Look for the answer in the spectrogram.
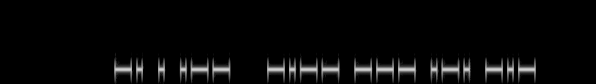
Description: Morse code, heard as a keyed tone, about 22 wpm, 700 Hz. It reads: NEW YORK
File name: Build A Phrase - 2-Word Phrases - 22wpm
